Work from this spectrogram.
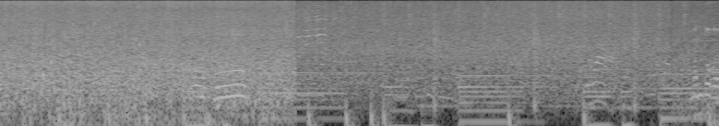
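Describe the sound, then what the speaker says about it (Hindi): A fast, powerful river near Ramnagar rushes over rocks in a loud, continuous roar. Voices talk over the water during the second half. "पानी कितने तगड़े मार दिया भाई साहब, हाँ तो ऐसा लग रहा है कितनी तेज चल रही है।"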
